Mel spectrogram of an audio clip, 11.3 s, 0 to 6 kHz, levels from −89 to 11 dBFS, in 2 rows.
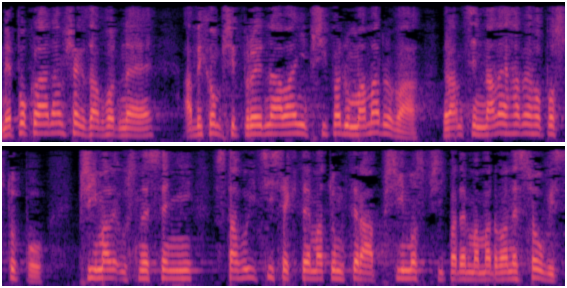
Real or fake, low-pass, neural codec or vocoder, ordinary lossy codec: real; 5.4 kHz; none; MP3, 24 kbps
